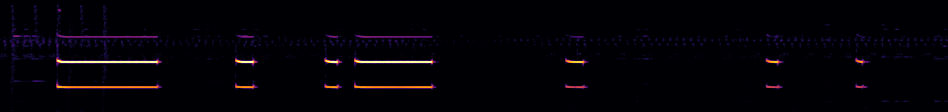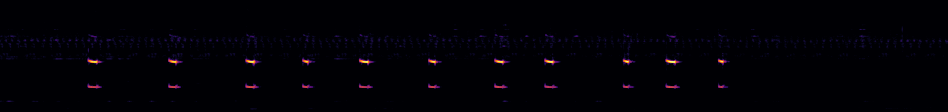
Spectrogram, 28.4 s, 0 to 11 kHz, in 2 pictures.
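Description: Piezo buzzer of a homemade 9 V buzz wire game sounding a steady high tone each time the hook touches the copper wire. It starts with a few longer buzzes, the longest over a second, then turns into a string of short beeps about a second apart.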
